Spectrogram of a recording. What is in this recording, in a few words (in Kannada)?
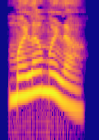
"ಮಳಮಳ", Kannada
